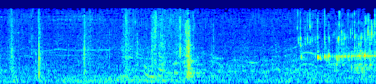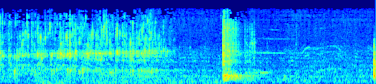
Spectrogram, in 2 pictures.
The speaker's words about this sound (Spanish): Anda, sírveme un té.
